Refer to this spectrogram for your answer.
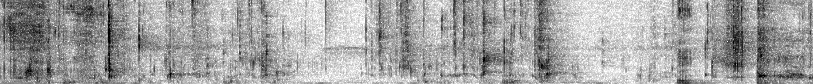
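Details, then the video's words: A French Bulldog eating watermelon indoors, with wet, crunchy chewing and smacking in quick irregular bursts, loudest in short sharp clicks and slurps through the clip. "ASMR Dog eating watermelon | French bulldog"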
